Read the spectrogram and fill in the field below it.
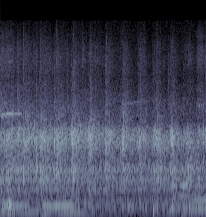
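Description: A church congregation applauds, producing steady, moderately distant clapping that continues evenly throughout, with a faint low hum of background sound beneath it.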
